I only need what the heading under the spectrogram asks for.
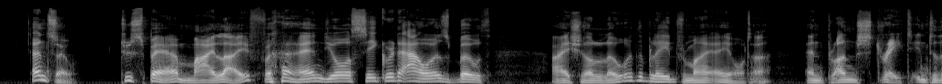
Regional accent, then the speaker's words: Vermont, United States; Why do I not find a Macy's in my home state in which to portray Santa, you ask? Sadly, though the humble Green Mountain State is rich in cheese, maple syrup, and hippies, it has a Macy's-shaped hole in its heart.

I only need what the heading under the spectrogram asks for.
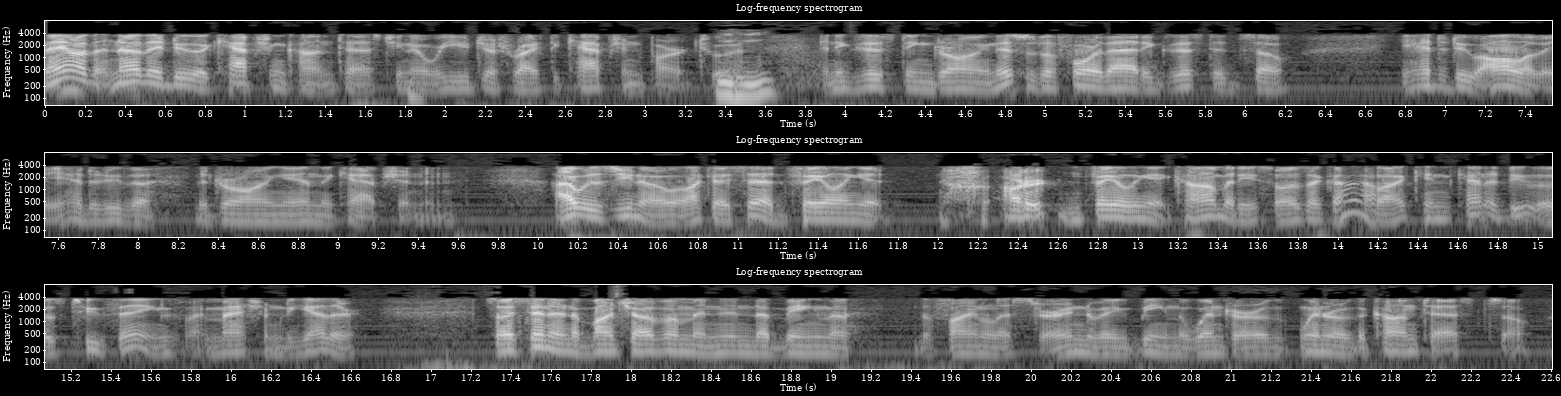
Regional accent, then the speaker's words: Texas, United States; I mean, I grew up in Texas in a rural part, and not that we were bumpkins, but we didn't subscribe to The New Yorker

